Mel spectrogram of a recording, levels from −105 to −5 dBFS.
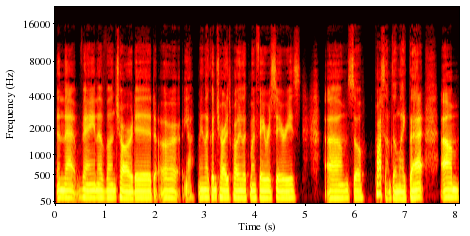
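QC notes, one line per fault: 2.63–2.68 s and 6.51–6.54 s, compressed frames skipped: speech jumps ahead roughly 100 ms, then 70 ms, consistent with several 20 ms frames dropped.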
